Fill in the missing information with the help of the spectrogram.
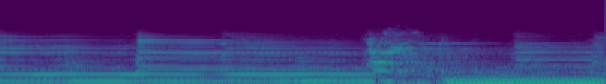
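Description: Background music: guitar playing sustained plucked chords over a bass line, changing chord about one and a half seconds in.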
